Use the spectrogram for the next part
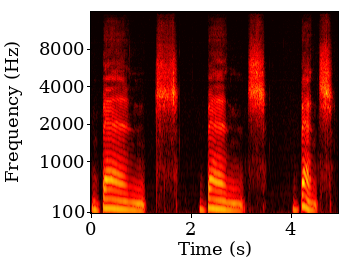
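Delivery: bench with the N sounded; bench, hold the N before the CH; clear N. Shown as a demonstration. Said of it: "Make sure you say the N".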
